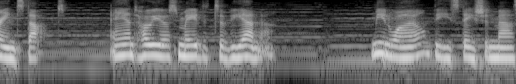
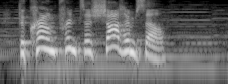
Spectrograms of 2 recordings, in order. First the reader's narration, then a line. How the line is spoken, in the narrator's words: Hoyas shouted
